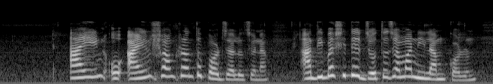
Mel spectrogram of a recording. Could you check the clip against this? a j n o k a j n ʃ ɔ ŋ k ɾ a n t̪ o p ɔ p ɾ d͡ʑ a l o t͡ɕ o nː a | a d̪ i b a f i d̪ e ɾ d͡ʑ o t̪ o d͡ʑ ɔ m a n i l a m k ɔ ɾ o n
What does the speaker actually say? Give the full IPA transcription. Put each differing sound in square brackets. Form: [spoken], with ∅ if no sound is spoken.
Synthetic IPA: a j n o [ʔ] a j n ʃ ɔ ŋ k ɾ a n t̪ o p ɔ [∅] ɾ d͡ʑ a l o t͡ɕ o [n] a | a d̪ i b a [ʃ] i d̪ e ɾ d͡ʑ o t̪ o d͡ʑ ɔ m a n i l a m k ɔ ɾ o n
